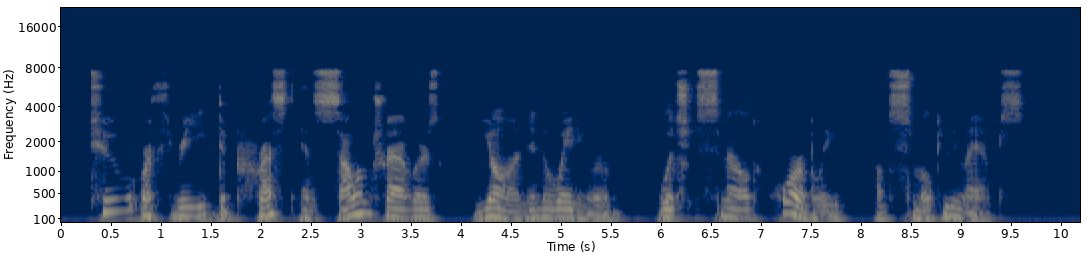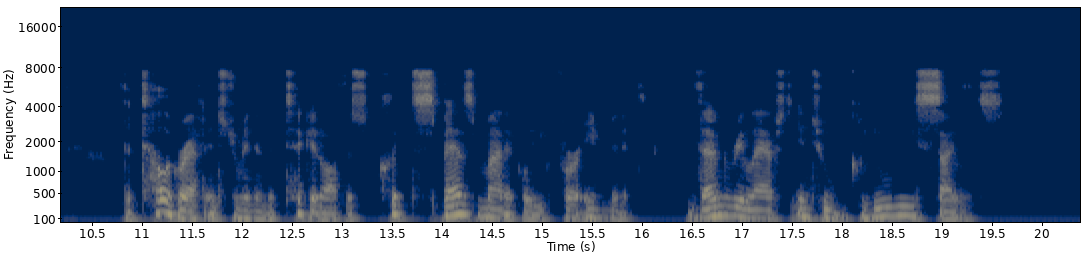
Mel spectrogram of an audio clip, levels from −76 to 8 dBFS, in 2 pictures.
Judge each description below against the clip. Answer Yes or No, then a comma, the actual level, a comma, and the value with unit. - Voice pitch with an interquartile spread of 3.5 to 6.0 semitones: Yes, average, 4.8 semitones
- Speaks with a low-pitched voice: Yes, low, 100 Hz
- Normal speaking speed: No, slow, 110 wpm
